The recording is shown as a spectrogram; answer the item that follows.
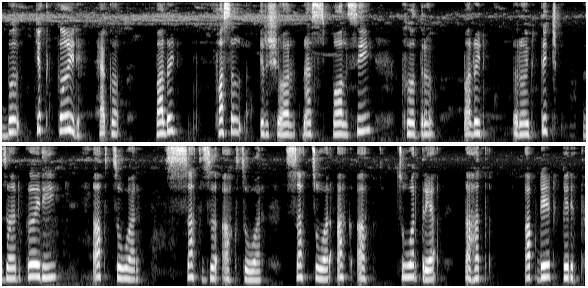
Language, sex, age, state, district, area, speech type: Kashmiri, female, 18-30, Jammu and Kashmir, Ganderbal, rural, read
